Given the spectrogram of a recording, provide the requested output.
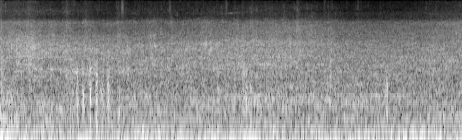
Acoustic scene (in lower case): street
